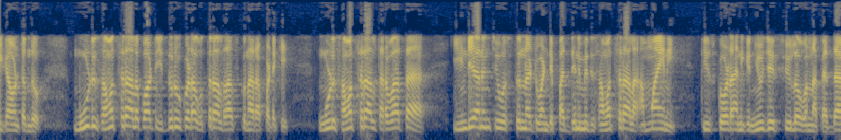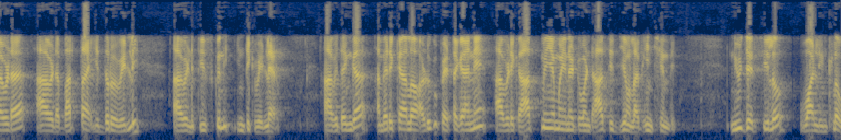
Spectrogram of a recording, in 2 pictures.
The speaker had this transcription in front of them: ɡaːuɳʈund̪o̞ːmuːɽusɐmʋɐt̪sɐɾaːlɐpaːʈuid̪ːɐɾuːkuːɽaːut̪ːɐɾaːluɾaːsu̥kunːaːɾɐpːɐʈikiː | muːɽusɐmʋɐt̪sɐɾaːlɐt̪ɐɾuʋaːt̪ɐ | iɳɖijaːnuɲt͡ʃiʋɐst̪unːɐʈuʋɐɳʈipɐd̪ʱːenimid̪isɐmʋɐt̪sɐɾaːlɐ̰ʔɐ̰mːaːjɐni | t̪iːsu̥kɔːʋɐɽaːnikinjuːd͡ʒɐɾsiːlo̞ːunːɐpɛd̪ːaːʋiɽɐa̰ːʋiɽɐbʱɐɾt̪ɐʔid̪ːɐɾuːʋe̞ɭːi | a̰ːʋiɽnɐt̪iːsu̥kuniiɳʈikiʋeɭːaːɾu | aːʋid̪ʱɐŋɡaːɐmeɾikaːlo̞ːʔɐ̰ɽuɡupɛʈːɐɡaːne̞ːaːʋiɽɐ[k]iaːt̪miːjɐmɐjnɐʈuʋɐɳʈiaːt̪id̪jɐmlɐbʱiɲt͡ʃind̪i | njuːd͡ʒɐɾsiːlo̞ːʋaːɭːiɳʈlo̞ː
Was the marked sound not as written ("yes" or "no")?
no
